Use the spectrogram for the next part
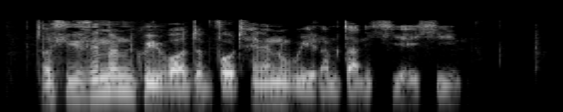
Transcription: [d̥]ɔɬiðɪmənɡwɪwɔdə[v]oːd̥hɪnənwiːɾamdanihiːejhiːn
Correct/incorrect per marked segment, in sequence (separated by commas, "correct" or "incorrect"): correct, correct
